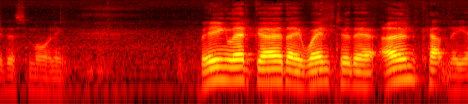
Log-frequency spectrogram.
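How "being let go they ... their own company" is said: loud Bible reading, "own company" stressed; stress on key words. Shown as a demonstration. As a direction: repeat the verse, driving home "own company". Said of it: "I'm emphasising the key words for the purpose of".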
